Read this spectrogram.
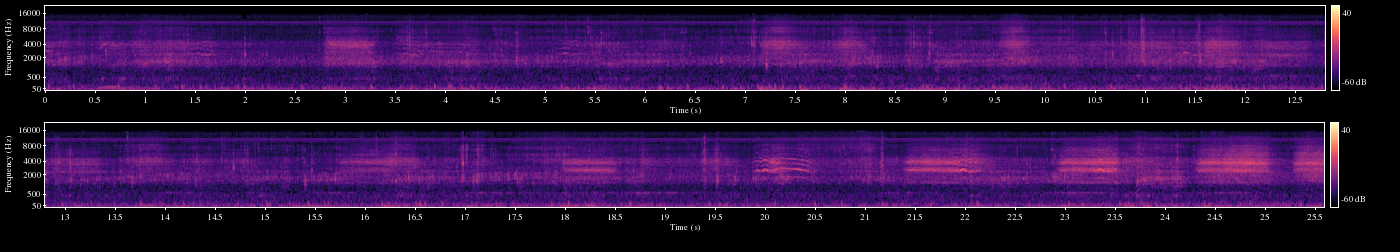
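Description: Fast water rushes and splashes all around.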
